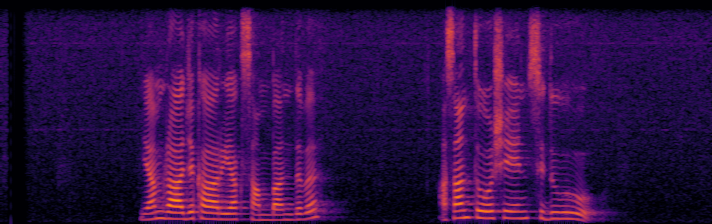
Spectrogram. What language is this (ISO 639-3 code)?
sin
